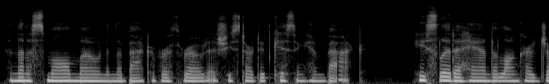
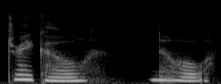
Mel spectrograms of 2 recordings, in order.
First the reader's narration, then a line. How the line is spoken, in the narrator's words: she said in a thick voice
